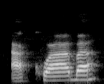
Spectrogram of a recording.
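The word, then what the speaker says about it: Akwaaba: airport you see a big akuaba sign which is spelled a k w a baa aqua baa okay and we're gonna go over some of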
